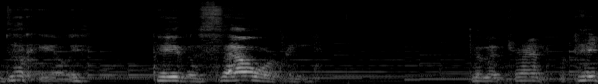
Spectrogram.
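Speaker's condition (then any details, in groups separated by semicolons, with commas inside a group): Cerebral palsy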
